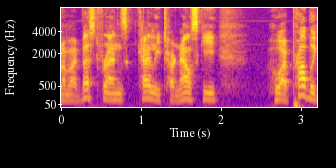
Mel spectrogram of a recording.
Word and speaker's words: Tarnowski: how to say it right in the intro tarnowski yeah okay i'll have to listen to this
